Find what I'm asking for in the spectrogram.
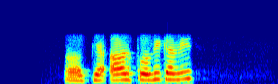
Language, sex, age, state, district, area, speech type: Hindi, female, 18-30, Bihar, Vaishali, rural, conversation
